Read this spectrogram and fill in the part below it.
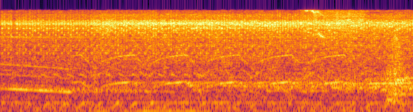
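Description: A laser beam hums and zaps.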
